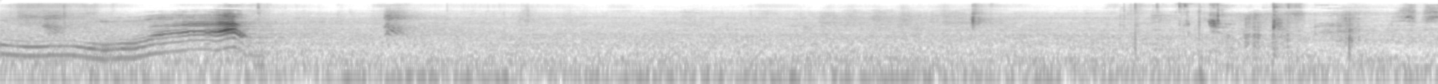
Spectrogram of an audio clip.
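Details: Stray tabby cat living on the street, jealously attacking and pushing away other cats that approach: one loud rising-then-falling harmonic meow near the start, then quiet outdoor background with faint clicks.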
